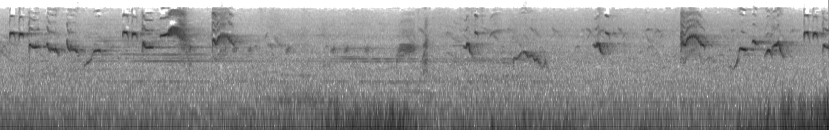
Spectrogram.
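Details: Bulbuls, one feeding its chick, give quick, chirpy, bubbling notes, some rising and some falling, in bursts, with faint twittering of other birds and low rumbling background noise.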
